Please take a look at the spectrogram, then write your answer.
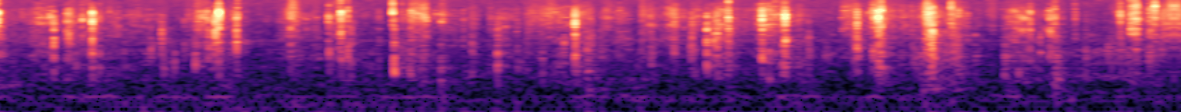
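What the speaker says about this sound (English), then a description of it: "straighten out the paper." Paper folded and crinkled by hand while shaping an origami fox, a near, quiet run of irregular rustles and crisp crackles with no talking.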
